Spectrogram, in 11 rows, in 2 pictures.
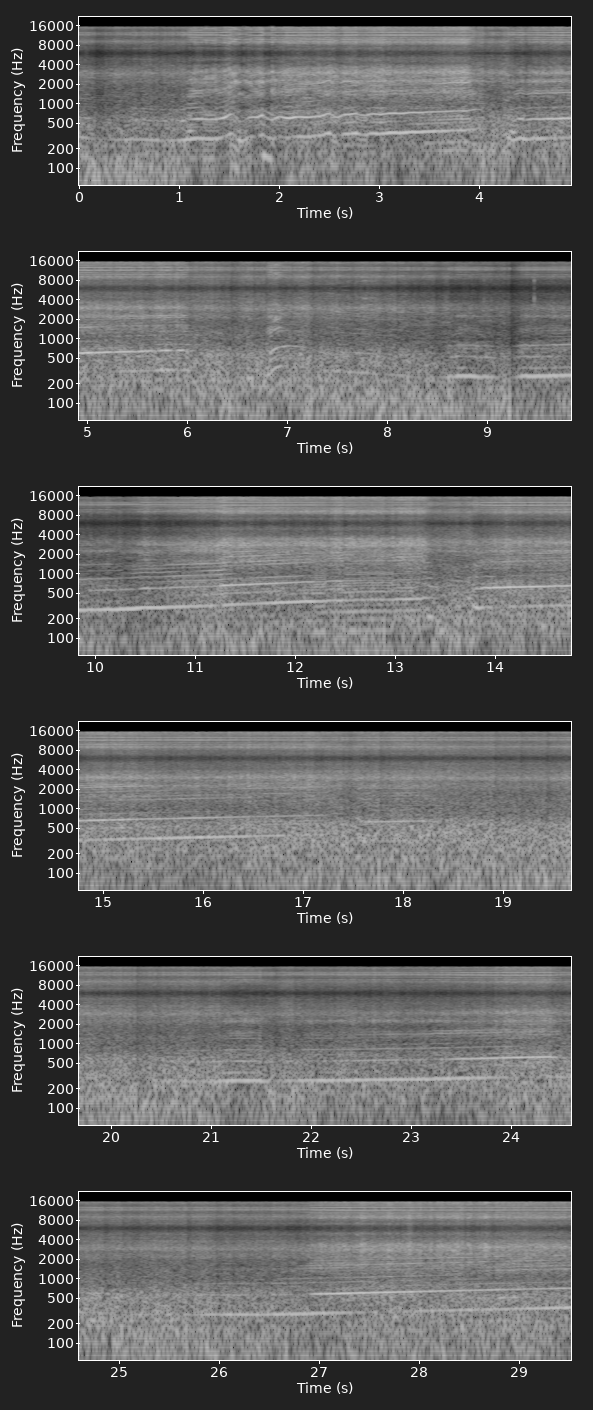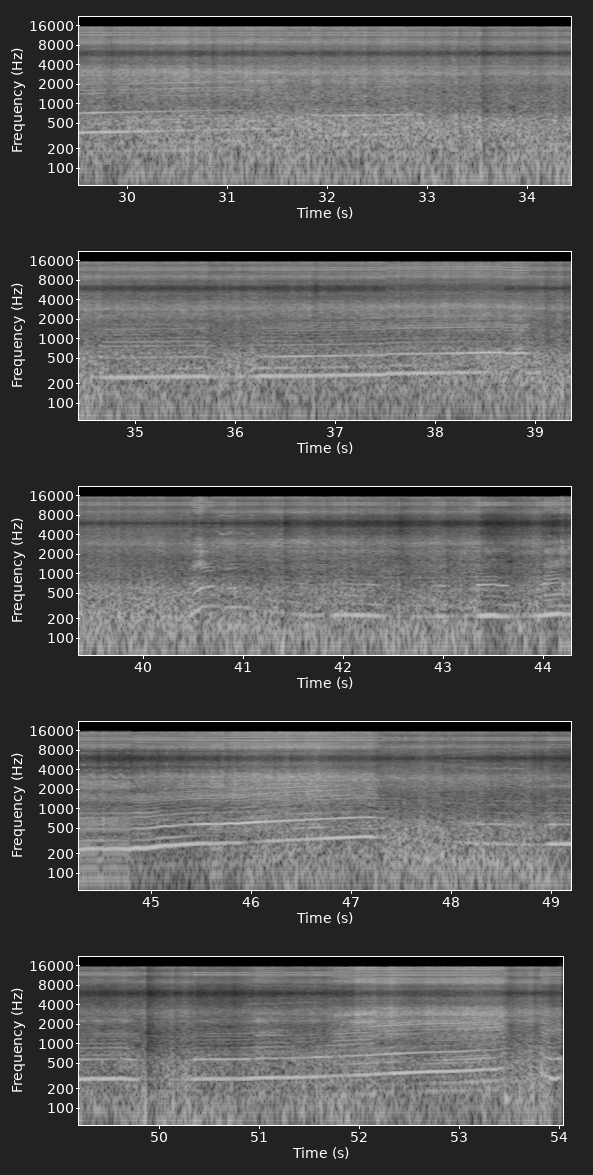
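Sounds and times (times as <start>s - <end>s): sports car engine revving: 0.0s - 54.0s
wind and road noise: 0.0s - 54.0s.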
